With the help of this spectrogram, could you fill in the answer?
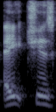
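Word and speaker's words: Aech: the virtual world but his best friend in the the book is called H and it's about a eech as in pronounce it as H but basically H has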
